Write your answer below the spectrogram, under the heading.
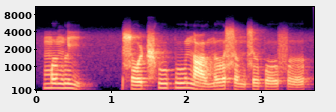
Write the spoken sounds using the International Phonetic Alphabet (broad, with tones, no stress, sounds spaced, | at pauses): m ɤ˥ ŋ l i˥˩ | s o˧˥ ʊ̯ ʈ͡ʂʰ u˥ p u˥ n̪ ɑ˨˩ ʊ̯ n̪ ɤ˧˥ s ɤ˨˩ ŋ s ɹ̩˥˩ p o˧˥ ʊ̯ f ɤ˨˩˦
